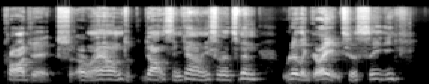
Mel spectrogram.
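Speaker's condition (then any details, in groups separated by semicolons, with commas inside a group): Spastic quadriplegic cerebral palsy; from birth, fully wheelchair bound, cannot move self, affects muscle tone; speech sometimes affected if not careful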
